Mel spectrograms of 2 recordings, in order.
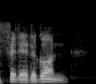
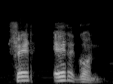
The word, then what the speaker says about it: Ferhergón: no, hombre, eso, es muy fácil, porque como a estas alturas todo el mundo sabe, son las iniciales de mi nombre y mis dos, dos apellidos. Entonces, como son sílabas sucesivas, pues las pronuncias como en español. Entonces, Fernando, Er, de Herrera, Gon, González, Ferergón. Fer, Ergon.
